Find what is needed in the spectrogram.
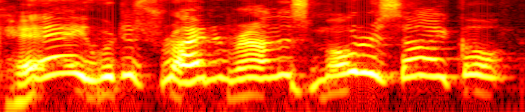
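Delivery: high-pitched eager frog voice; squeaky frogs showing off; excited boy frogs. Acted. Boy frogs answering the girl, high and eager.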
